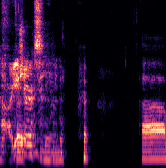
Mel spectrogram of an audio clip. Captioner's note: laughs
